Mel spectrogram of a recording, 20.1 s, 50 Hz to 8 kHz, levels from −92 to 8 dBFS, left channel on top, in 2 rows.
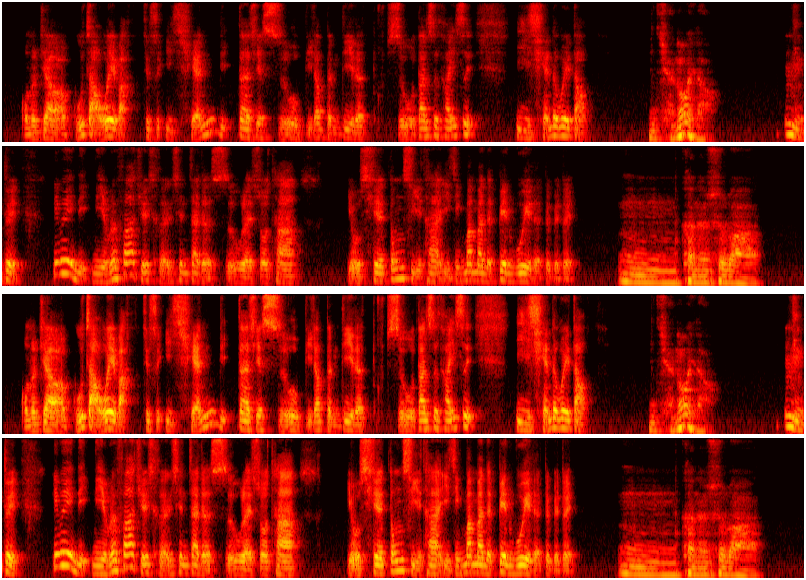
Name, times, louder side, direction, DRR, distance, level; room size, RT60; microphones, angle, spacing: voice 1, 0.2-7.3 9.8-13.9 14.3-17.2, right 5 dB, 60° right, 0.4 m, -31 dB
voice 2, 8.1-8.9 17.7-19.5, left 1 dB, 5° left, 0.4 m, -33 dB
2.5 x 2.2 x 3.5 m
head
